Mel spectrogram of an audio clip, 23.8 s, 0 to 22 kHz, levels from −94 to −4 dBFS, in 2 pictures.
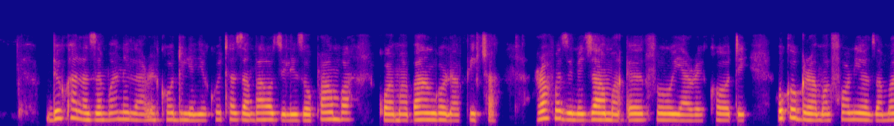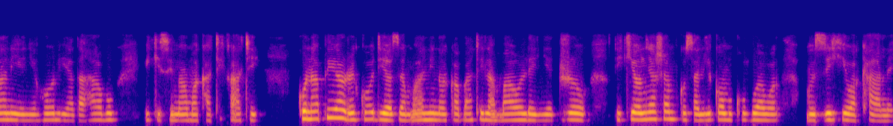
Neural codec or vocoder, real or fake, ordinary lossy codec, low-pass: codec, 24 kHz, 0.9 kbps, WavTokenizer, medium speech release version 2; fake; Opus, 16 kbps; 7.2 kHz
